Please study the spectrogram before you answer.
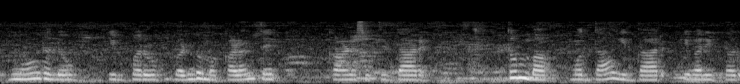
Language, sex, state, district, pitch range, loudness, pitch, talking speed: Kannada, female, Karnataka, Raichur, 215-240 Hz, -16 LUFS, 225 Hz, 65 wpm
